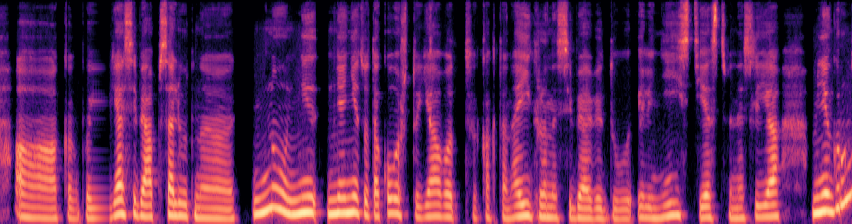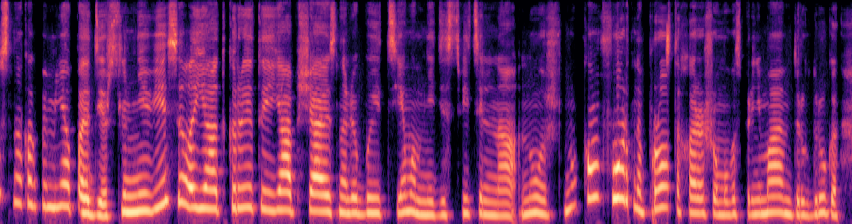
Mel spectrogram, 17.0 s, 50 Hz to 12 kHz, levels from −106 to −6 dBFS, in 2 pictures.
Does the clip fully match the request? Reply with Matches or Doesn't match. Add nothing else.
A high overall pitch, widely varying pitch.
Matches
